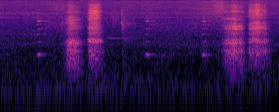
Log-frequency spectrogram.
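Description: A woman's tearful, gasping breaths: two pairs of sharp breaths, about a second in and again near the end. Faint short beeps sound in the background.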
